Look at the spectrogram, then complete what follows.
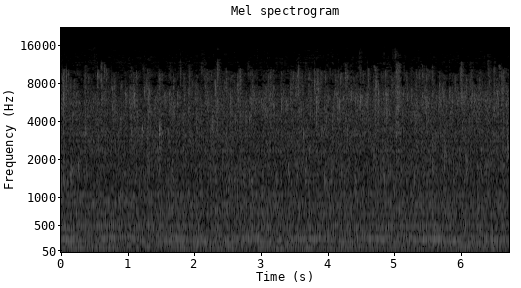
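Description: Fish curry simmering in an open clay pot, a steady bubbling over a low, even hum.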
